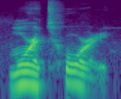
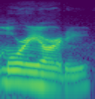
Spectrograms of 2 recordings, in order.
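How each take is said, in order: First: The name ends with a 'tori' sound. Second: The name ends with an 'arty' sound. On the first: The speaker calls it right. "It's Moratori" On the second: The speaker calls it wrong. "did I say it wrong? It's not Moriarty"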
